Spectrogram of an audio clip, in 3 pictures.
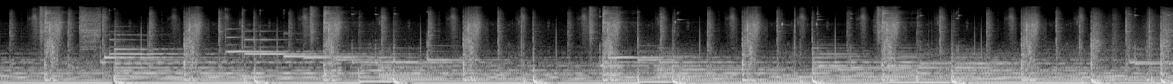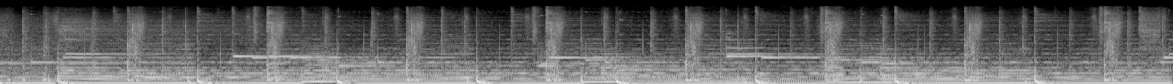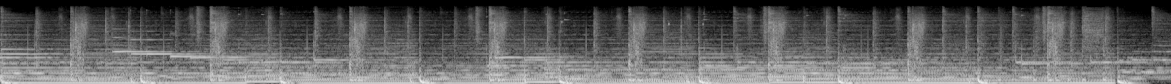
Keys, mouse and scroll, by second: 13.2 s, 22.9 ], 34.8 [.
